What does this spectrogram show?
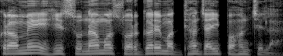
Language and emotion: Odia, neutral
